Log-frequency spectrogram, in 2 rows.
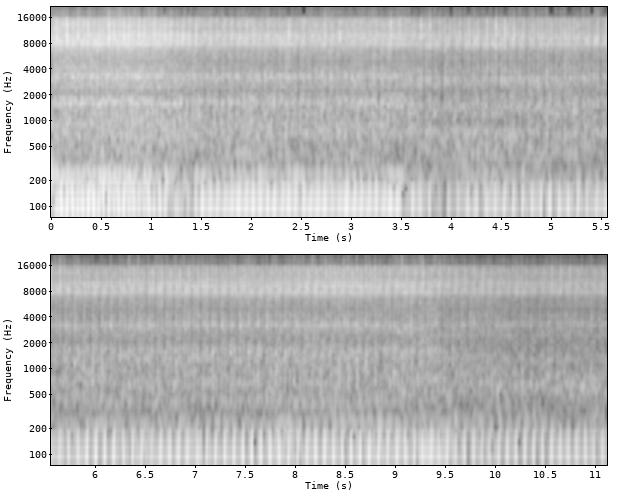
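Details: Yamaha FZ 25 single-cylinder motorcycle idling with a light metallic coin-rattle ticking over the thump; the owner suspected valve clearance, but the valves were already adjusted by a service tech and the ticking persists, so the cause is unknown.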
